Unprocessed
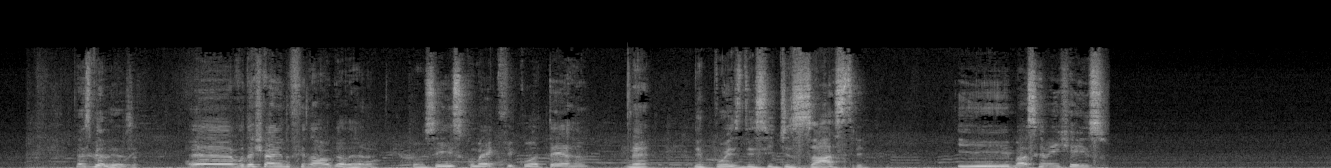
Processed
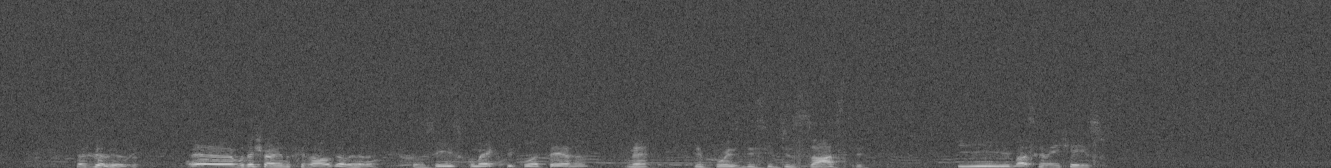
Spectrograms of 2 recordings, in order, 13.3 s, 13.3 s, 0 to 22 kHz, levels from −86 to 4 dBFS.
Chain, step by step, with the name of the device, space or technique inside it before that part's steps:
wax cylinder (band-pass filter 280–2,000 Hz; tape wow and flutter; white noise bed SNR 12 dB)

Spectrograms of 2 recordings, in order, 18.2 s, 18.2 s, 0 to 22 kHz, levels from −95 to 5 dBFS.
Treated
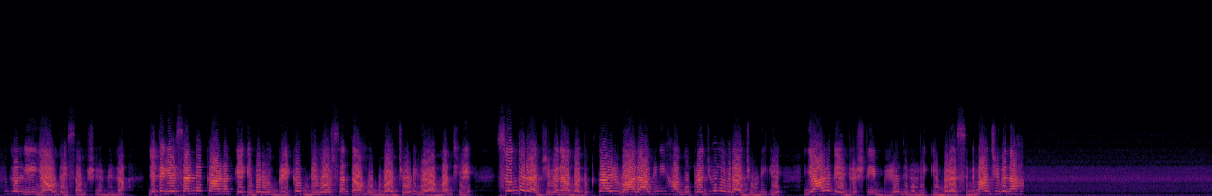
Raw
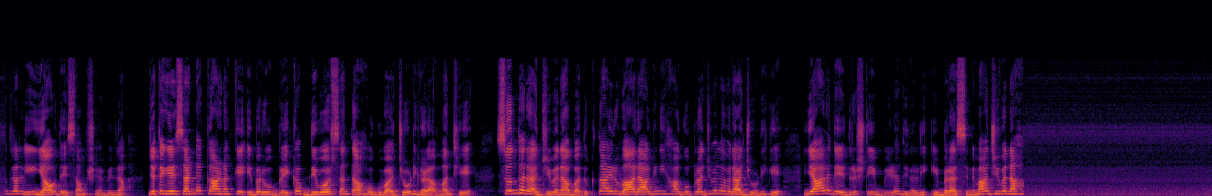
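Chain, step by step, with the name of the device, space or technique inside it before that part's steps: scooped metal amplifier (tube saturation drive 35 dB, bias 0.8; loudspeaker in its box 110–4,000 Hz, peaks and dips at 160 Hz +9 dB, 410 Hz −9 dB, 870 Hz −4 dB, 2,100 Hz +5 dB, 3,700 Hz −3 dB; guitar amp tone stack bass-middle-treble 10-0-10)
level +10 dB

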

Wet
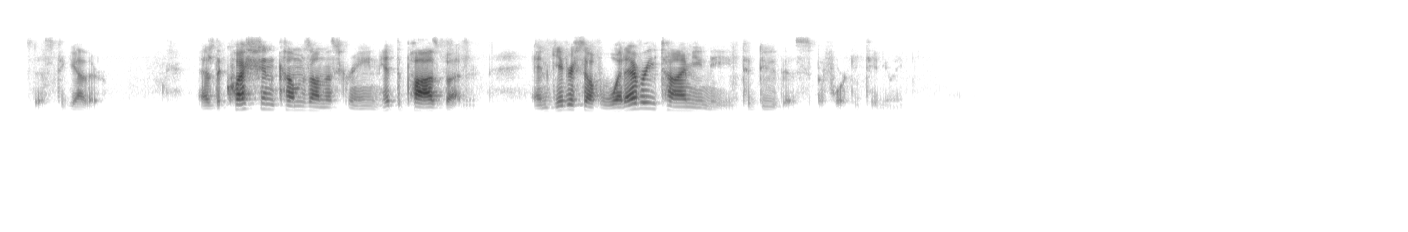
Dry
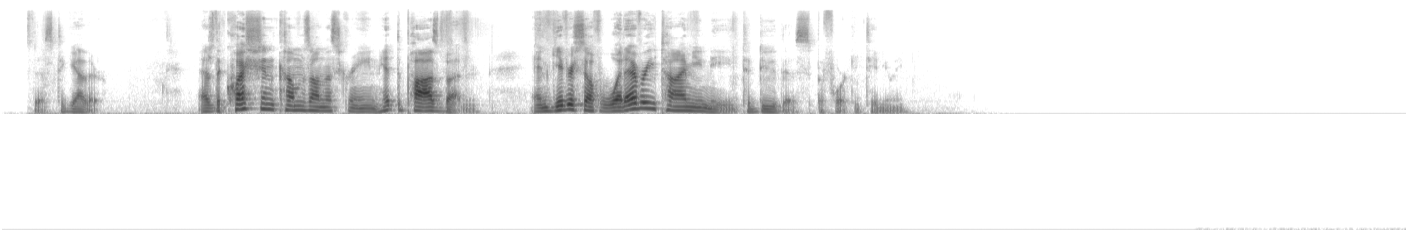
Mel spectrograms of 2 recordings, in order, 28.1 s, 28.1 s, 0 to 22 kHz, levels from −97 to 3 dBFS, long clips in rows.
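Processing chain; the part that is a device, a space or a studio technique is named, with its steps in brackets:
musical greeting card (downsampling to 11,025 Hz; high-pass filter 720 Hz 24 dB per octave; parametric band 2,800 Hz +5.5 dB 0.3 octaves)

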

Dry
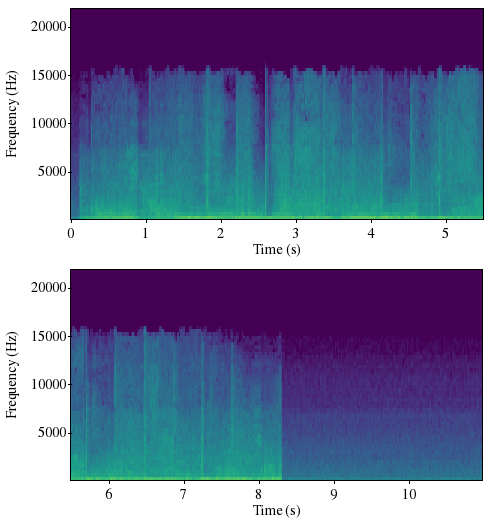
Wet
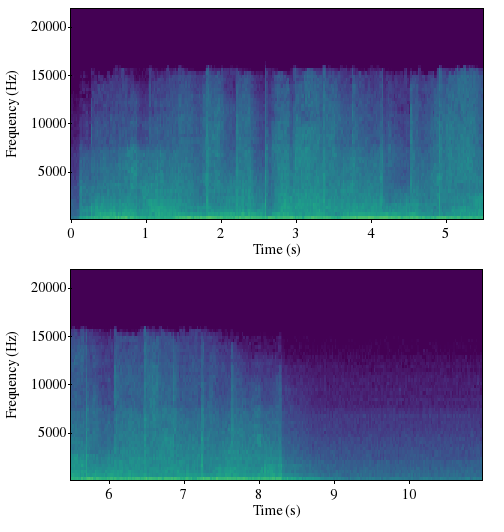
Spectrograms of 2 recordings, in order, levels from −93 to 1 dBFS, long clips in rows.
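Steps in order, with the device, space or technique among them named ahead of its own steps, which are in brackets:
compressed reverb return (on a send at −4.5 dB: convolution reverb RT60 1.7 s, pre-delay 28 ms + downward compressor, threshold −25 dBFS, peak gain reduction 8.5 dB)
on the sum: level −4 dB

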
